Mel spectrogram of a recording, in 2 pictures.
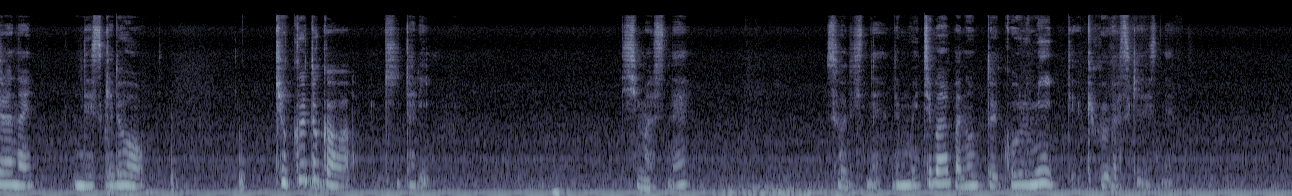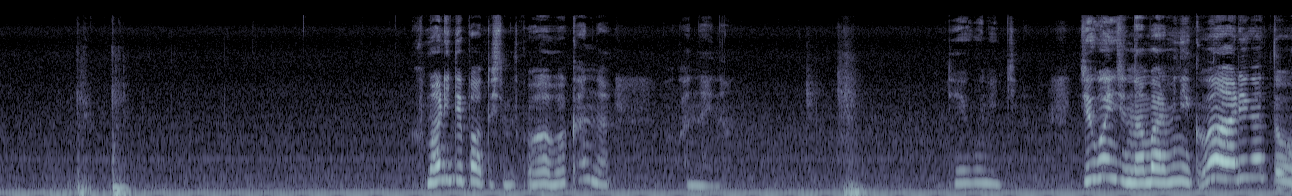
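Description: A young woman talks softly and casually close to a microphone, with pauses.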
